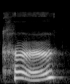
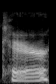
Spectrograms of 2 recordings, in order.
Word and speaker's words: Kerr: He pronounces it kerr. However, it is actually pronounced care.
